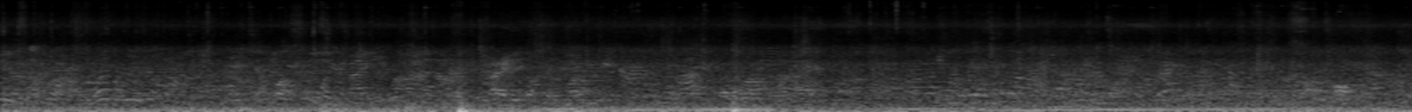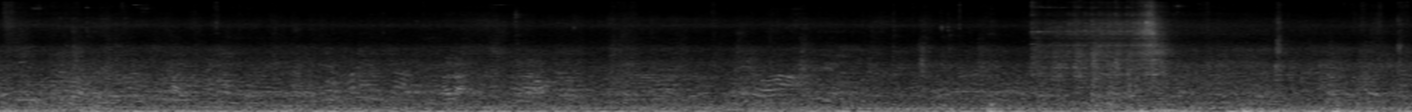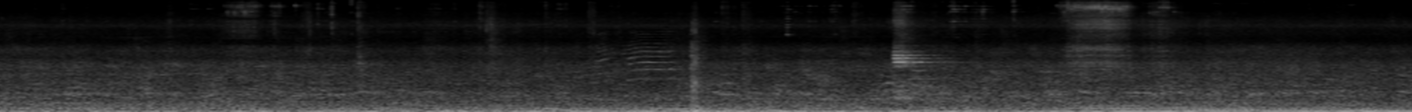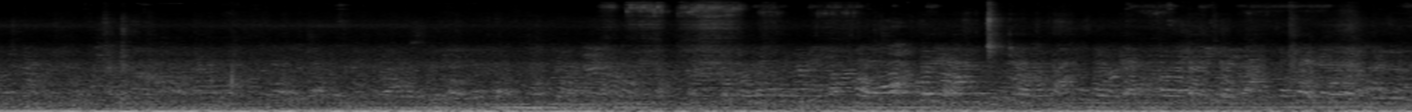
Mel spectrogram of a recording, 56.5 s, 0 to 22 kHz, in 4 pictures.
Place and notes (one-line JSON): {"title": "Yuli Station, Yuli Township - At the station", "date": "2014-09-07 15:52:00", "description": "At the station, at the exit, Tourists, Traffic Sound", "latitude": "23.33", "longitude": "121.31", "altitude": "137", "timezone": "Asia/Taipei"}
